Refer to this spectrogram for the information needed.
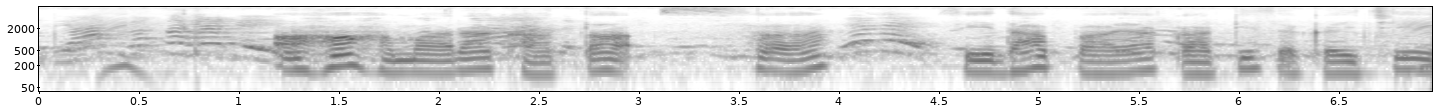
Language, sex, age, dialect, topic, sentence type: Maithili, male, 18-24, Angika, banking, question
